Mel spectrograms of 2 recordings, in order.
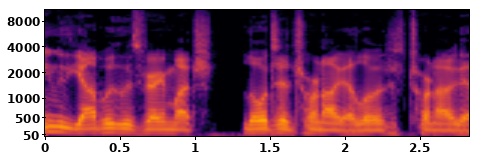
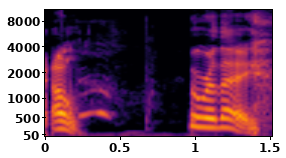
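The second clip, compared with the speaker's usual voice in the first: high-pitched puzzled reaction; mock surprise; 3 dB louder than usual. Priest spots his new neighbors, high mock surprise. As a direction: act out startled curiosity, pitched right up.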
